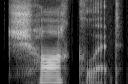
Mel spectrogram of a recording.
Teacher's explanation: notice how the O in the first syllable sometimes sounds more like aw or ah, chocolate.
